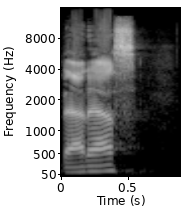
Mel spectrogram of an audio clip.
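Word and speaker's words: BDAS: It's pronounced badass.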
